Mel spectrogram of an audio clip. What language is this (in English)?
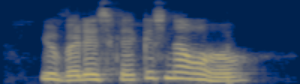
Kabyle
